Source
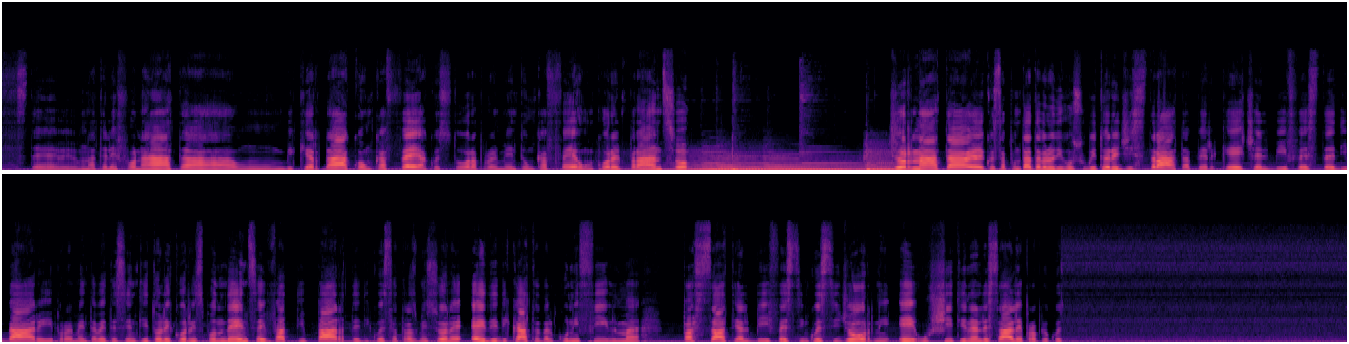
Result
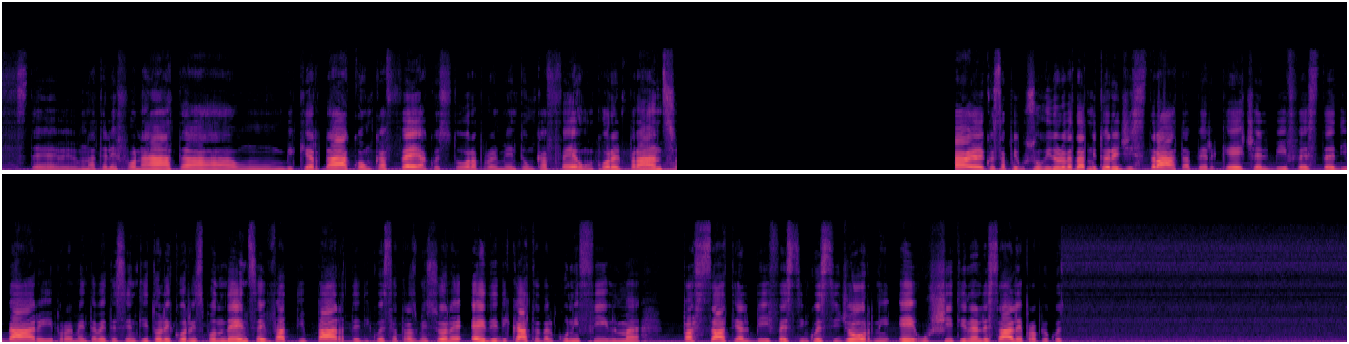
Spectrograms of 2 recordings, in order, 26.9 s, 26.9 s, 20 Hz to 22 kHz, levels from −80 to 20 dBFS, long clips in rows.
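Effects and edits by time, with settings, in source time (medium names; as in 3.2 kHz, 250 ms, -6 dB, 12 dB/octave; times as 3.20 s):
6.74–9.53 s: mute
10.12–10.91 s: reverse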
